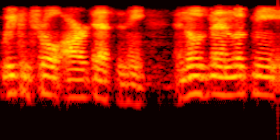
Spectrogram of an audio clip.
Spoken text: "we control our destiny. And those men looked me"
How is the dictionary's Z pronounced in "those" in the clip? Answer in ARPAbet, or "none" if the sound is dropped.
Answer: Z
